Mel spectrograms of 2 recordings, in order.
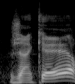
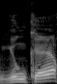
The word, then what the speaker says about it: Juncker: européenne que voici Jean-Claude juner ou Junker selon les prononciation va proposer a proposé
